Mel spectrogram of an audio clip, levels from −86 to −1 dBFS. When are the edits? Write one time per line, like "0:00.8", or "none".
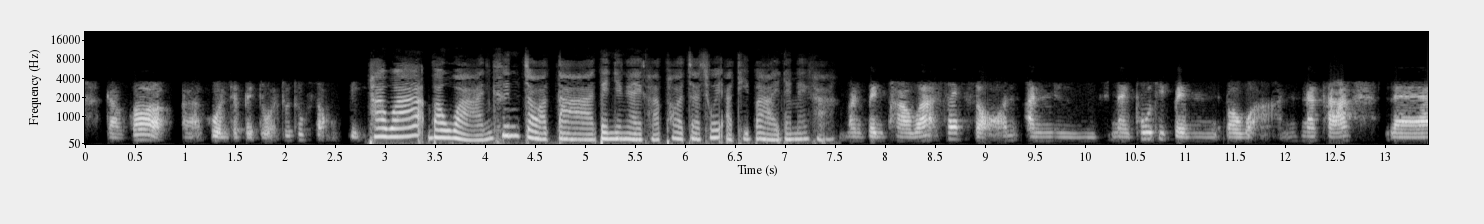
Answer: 0:02.8
0:07.5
